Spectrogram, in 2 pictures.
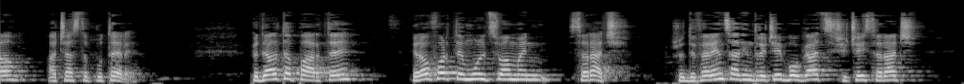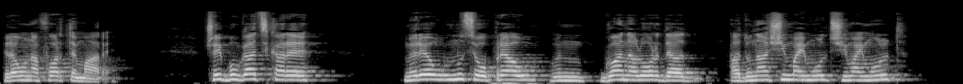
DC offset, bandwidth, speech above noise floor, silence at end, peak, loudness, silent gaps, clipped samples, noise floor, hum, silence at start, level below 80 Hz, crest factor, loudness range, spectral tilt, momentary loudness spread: under 0.1%; 12.5 kHz; 56 dB; 0.5 s; -2 dBFS; -15 LUFS; none; under 0.1%; -70 dBFS; none; 0 s; -46 dBFS; 14 dB; 3 LU; -4 dB/octave; 9 LU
